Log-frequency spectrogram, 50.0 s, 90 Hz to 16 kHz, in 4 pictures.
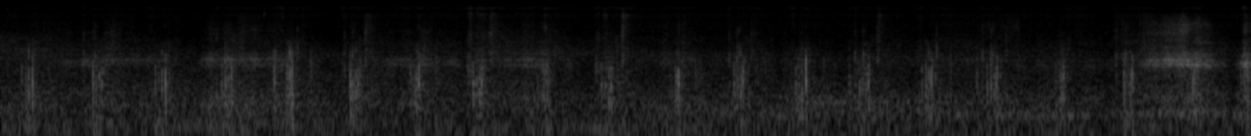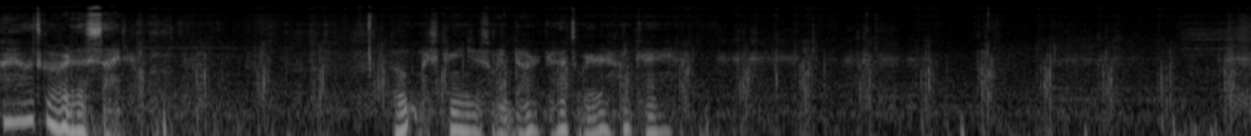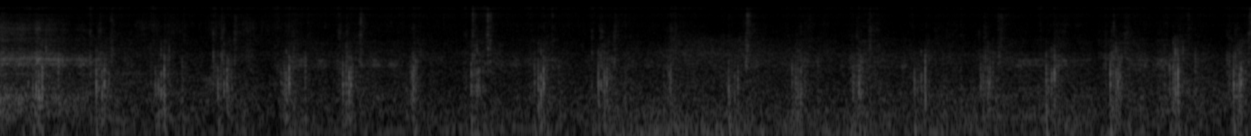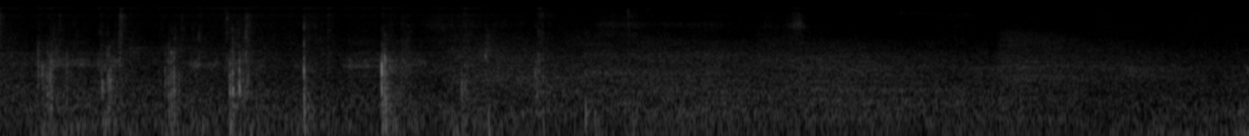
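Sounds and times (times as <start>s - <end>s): footsteps on marble floor: 19.4s - 43.6s.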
